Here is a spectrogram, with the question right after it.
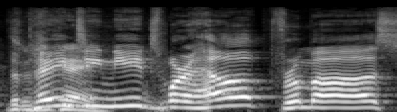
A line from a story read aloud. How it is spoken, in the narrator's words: Uncle Andrew shouts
